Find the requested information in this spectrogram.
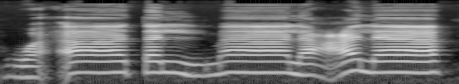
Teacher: آگے چلیں، وآ کو کھینچ رہے، کھڑا زبر جو ہے یہ کھینچتا ایک الف کے برابر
